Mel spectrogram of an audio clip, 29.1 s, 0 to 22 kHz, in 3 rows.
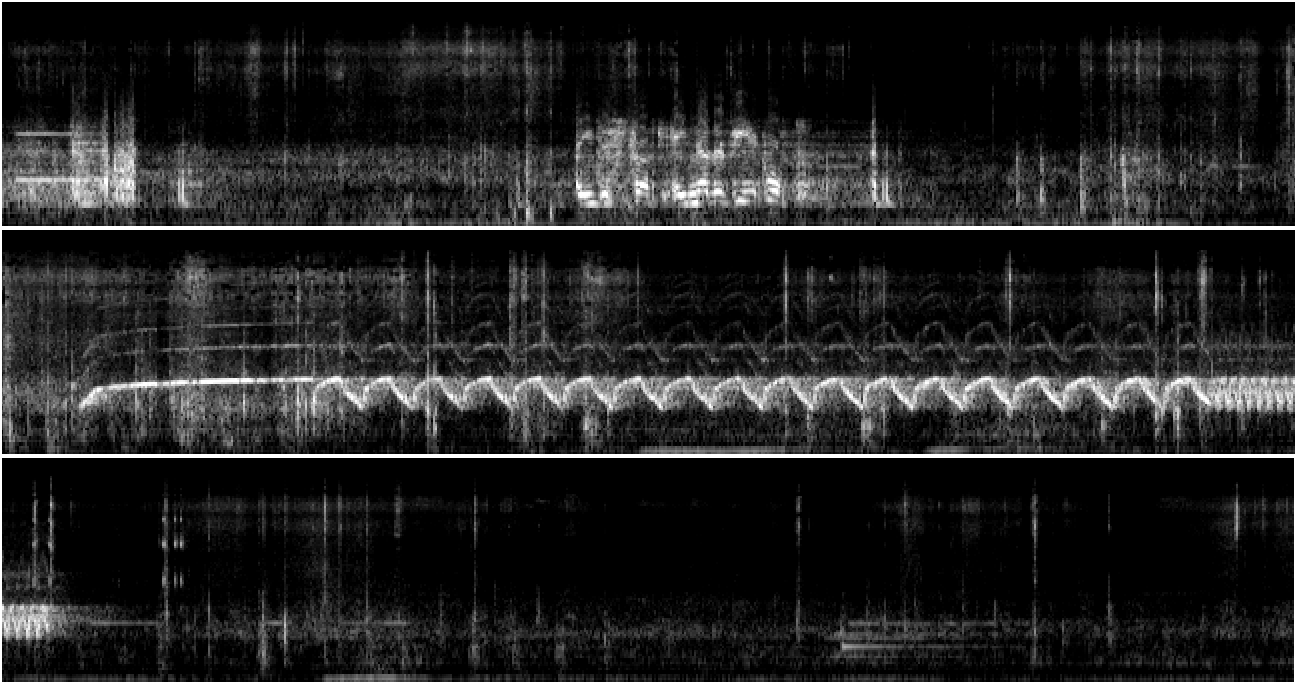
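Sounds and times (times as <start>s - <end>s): police car siren: 0.0s - 1.5s, 10.2s - 20.6s.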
